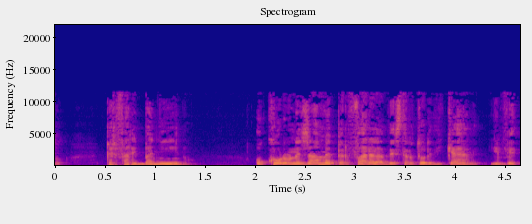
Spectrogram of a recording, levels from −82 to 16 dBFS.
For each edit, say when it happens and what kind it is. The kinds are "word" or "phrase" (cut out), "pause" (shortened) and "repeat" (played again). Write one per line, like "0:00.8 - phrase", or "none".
none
